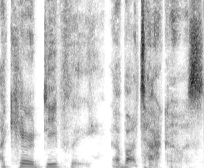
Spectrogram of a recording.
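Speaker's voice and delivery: whispered, slow, breathy fake sincerity. Retelling a guy faking interest in tacos: imitating fake sincerity. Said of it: "Kinda fakes, acts like".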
